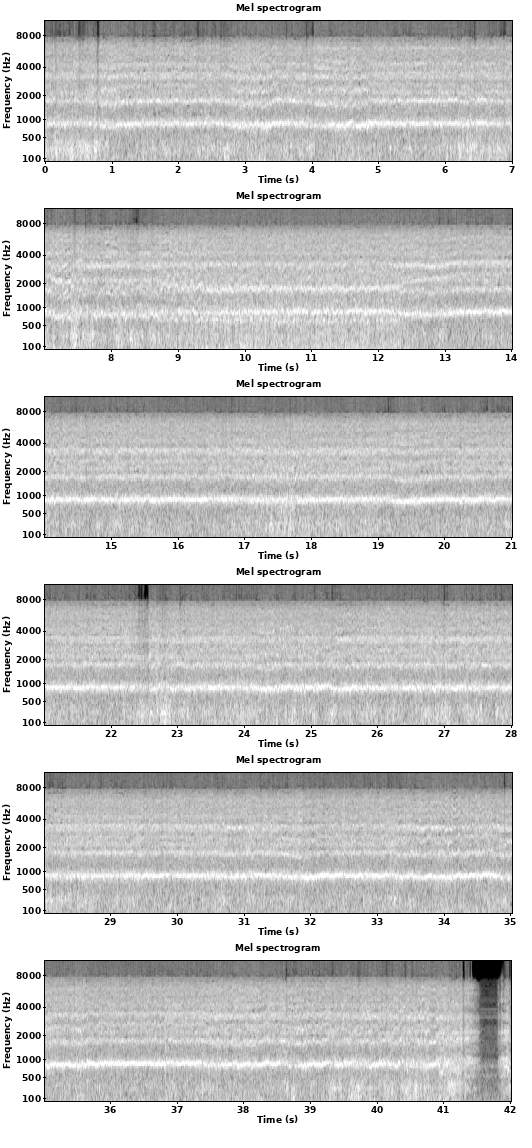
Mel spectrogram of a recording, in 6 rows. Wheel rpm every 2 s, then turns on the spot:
230, 230, 230, 220, 190, 200, 210, 230, 230, 230, 230, 230, 230, 230, 230, 230, 230, 220, 230, 220, 130.
none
